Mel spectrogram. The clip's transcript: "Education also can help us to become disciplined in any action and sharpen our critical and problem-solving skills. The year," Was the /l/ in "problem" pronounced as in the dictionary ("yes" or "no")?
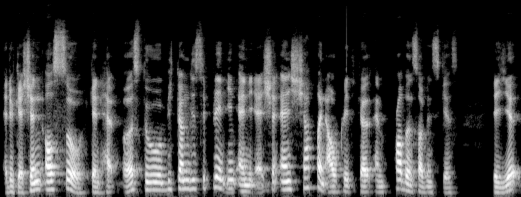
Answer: yes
